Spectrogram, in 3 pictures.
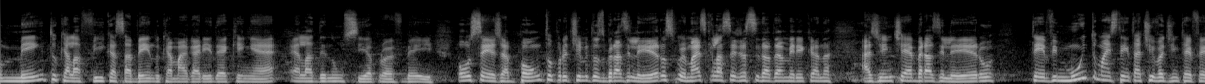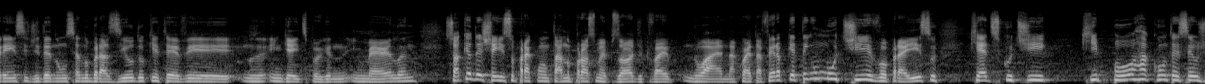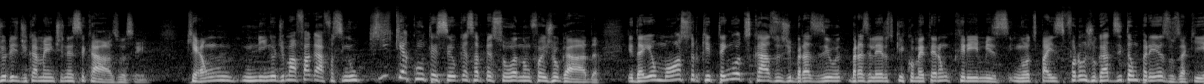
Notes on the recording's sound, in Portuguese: Na gravação ao vivo do stand do Submarino na Bienal do Livro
